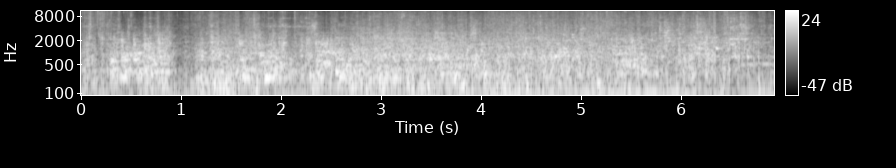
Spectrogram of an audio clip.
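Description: Steel bucket of a Doosan DX55W wheeled excavator scraping over brick paving and scooping broken bricks and concrete: a dense crunching and clattering of rubble over the steady hum of the machine's diesel engine.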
